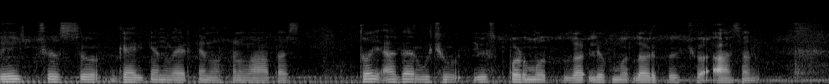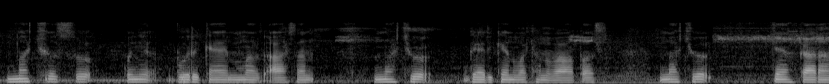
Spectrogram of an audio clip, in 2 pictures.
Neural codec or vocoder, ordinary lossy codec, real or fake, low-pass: codec, 44.1 kHz, 7.8 kbps, Pupu-Codec; Opus, 64 kbps; fake; 7.2 kHz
